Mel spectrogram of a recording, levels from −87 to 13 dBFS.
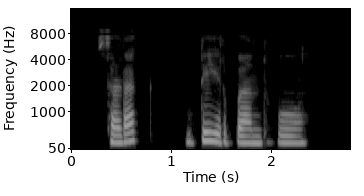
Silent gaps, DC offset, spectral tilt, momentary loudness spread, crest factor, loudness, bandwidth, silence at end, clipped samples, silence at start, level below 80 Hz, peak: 0.68-1.14 s; under 0.1%; -7 dB/octave; 16 LU; 18 dB; -33 LUFS; 9.2 kHz; 0.45 s; under 0.1%; 0.3 s; -82 dBFS; -16 dBFS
